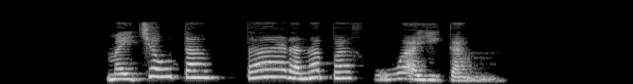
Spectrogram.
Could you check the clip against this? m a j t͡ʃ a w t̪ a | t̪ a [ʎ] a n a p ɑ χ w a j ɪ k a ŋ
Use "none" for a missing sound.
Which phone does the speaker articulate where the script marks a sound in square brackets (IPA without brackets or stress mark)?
ɾ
